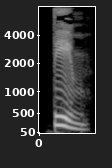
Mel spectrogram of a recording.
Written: tim

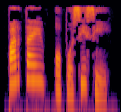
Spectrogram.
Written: partai oposisi

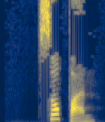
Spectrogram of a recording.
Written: sopan

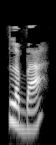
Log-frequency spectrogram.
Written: lebah

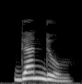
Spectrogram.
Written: gandum

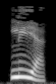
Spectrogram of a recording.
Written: liat

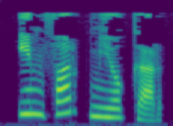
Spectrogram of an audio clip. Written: infark miokard

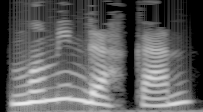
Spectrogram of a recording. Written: memindahkan

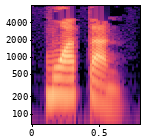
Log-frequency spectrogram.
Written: muatan

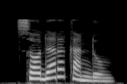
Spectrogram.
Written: saudara kandung

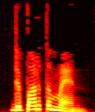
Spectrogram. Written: departemen

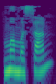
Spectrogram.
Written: memesan

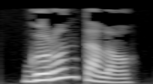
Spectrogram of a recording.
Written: gorontalo

